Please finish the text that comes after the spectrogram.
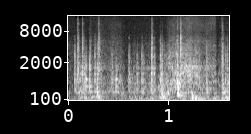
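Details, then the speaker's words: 2022 Toyota Tundra SR5 TRD Off-Road at two months of ownership, quiet cab: light irregular plastic ticks and clacks with each light press on the armrest; loose center console rattle that has worsened over time. "In my very first video, I talked about how much this console rattles. Mine it's so bad now."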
